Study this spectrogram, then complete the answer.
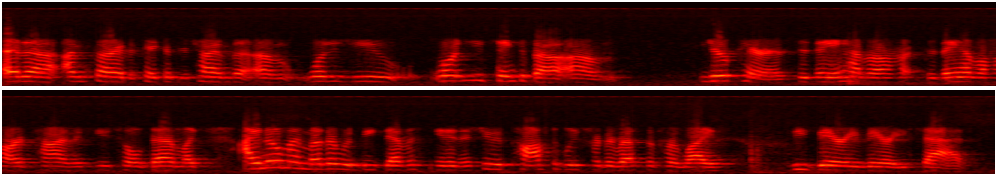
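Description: This is a plain, everyday voice with ordinary pitch variation. It moves at a fairly quick pace. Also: woman, fairly high pitch for a woman. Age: 20s. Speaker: caller. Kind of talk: personal phone call. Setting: phone call.

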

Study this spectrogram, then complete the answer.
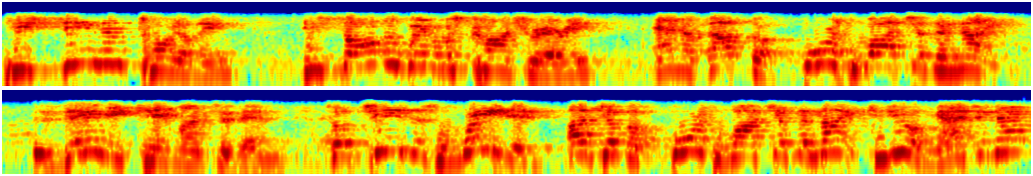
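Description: A man speaks with an extremely high pitch and lively intonation at a fairly slow pace. Light background noise and audible room echo come through. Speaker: preacher. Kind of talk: tent revival sermon. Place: tent. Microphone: camera far.

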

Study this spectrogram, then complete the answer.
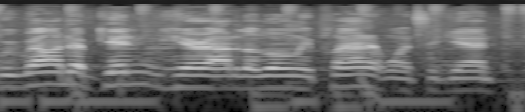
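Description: The speech comes at a very fast pace with ordinary pitch variation. Clear music plays in the background, and the sound is dry with no echo. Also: man. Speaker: travel show host. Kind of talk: presenter piece to camera. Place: open country.

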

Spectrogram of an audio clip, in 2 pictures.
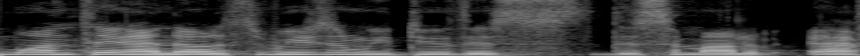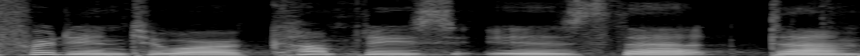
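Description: Against a quiet background, a woman talks at a fairly quick pace in a dark, mellow tone with ordinary pitch variation. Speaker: conference speaker. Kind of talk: conference talk. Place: stage.

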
